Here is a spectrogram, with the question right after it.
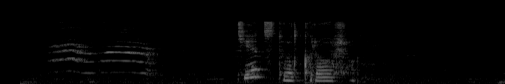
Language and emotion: Russian, sad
